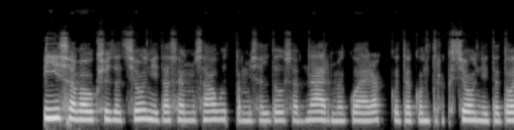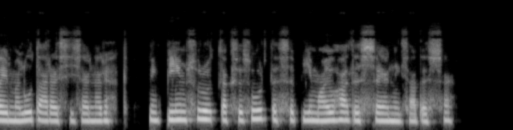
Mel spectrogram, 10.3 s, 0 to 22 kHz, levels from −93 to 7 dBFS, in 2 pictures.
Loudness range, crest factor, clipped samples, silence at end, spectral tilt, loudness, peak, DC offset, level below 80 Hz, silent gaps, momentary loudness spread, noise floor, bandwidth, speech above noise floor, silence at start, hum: 3 LU; 16 dB; under 0.1%; 0.6 s; -6 dB/octave; -19 LUFS; -2 dBFS; under 0.1%; -68 dBFS; none; 10 LU; under -90 dBFS; 9.2 kHz; over 71 dB; 0.45 s; none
